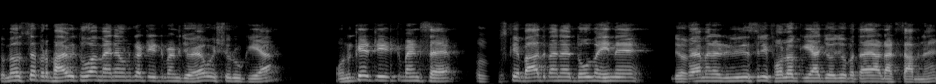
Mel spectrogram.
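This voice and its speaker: This man has a high-pitched voice. His intonation is fairly even. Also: moderate pace. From northern India (Uttar Pradesh). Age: 60s. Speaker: cancer patient giving testimonial. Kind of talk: patient testimony.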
